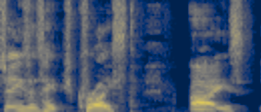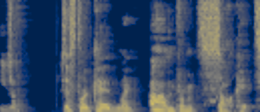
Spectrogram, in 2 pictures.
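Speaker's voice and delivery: high, loud, agonized screaming. Voicing a character whose arm was just dislocated: screaming in pain. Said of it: "he sort of screams in pain again".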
